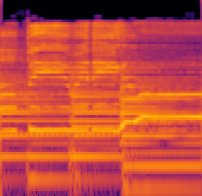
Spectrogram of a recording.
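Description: A song sung by a woman over steady accompaniment. The voice steps up about a second in and holds a long note.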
